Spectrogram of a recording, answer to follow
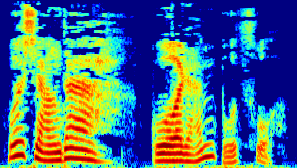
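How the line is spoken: Soft sigh. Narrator (Chinese): 温代代轻叹道

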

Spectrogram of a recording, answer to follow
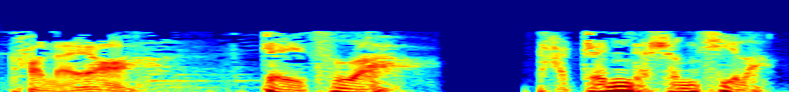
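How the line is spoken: Low voice. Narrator (Chinese): 丁喜低声的说道

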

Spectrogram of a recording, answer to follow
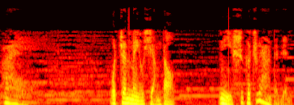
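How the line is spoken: Soft sigh. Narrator (Chinese): 袁子霞才轻轻叹息了一声

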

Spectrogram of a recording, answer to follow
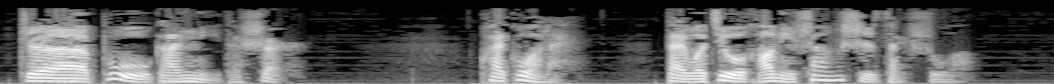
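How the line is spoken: Cold woman's voice. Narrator (Chinese): 夫人冷冷地说道

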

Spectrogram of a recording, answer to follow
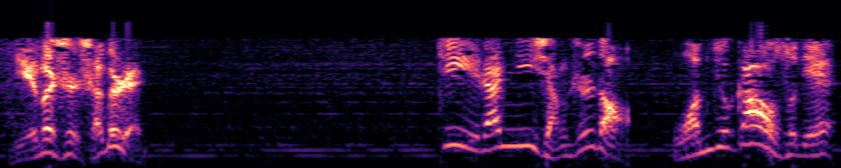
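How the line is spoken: Loud, forced calm. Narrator (Chinese): 杨征也只有尽力使自己平静，大声的问道

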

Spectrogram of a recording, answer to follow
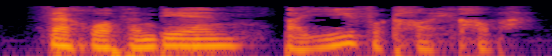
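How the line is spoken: Flat, calm. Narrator (Chinese): 孟觉 淡淡的说

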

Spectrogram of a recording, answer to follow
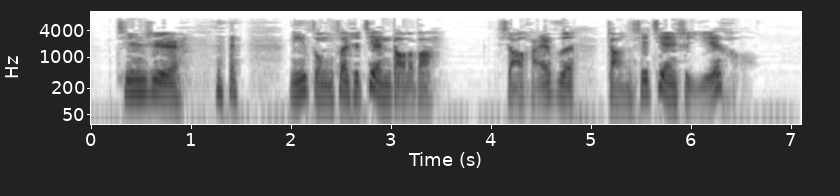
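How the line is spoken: Laughing. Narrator (Chinese): 温代的笑着说道

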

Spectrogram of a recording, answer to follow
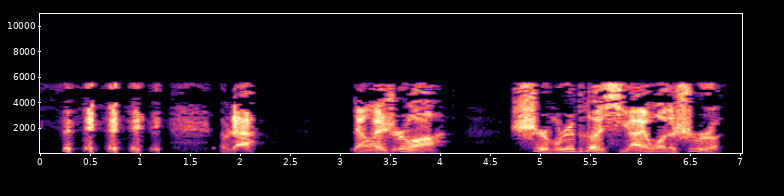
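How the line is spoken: Abruptly cut off. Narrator (Chinese): 这句话还没全说出来呢，他立马就收了口了

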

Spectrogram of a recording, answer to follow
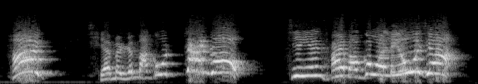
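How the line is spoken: Loud shout. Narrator (Chinese): 郑玉春……故此大喊一声

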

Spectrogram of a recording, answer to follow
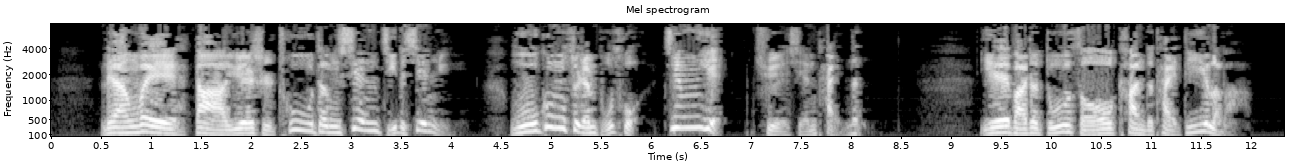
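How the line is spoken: Laughing. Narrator (Chinese): 麻衣客笑道

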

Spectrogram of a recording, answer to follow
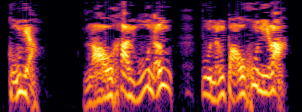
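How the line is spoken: Harsh anguished cry. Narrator (Chinese): 冷泉福厉声惨呼道

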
